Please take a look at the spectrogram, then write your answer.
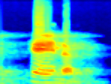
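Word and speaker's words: kennel: फिर बात करते हैं के double N एल कैनल कैनल कोल क्या होता है कुत्ते का घर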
